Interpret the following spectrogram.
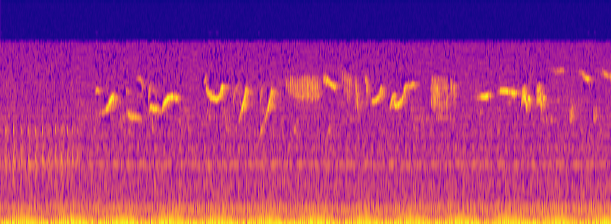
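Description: A small songbird twittering faintly in a quick run of short chirps that sweep up and down in pitch, over a steady low hum.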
